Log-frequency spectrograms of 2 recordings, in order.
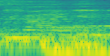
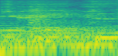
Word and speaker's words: Kanye: Now all I need is y'all to pronounce my name as Kanye, but some of our plastics still say Kane.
